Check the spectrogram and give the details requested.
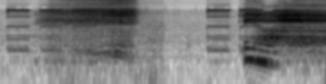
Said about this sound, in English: Babe, wake up. Your alarm's going off.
